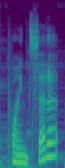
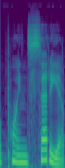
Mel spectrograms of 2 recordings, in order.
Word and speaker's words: poinsettia: Are you a poinsettia or poinsettia person? Both pronunciations are correct, and today we celebrate National Poinsettia Day.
